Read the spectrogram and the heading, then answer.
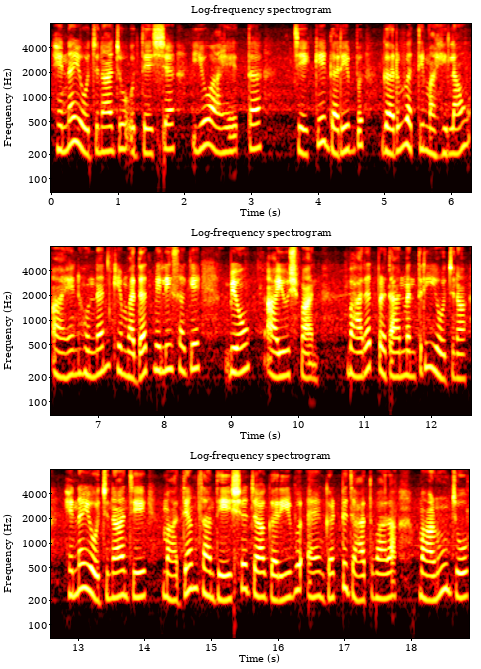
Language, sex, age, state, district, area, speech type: Sindhi, female, 18-30, Rajasthan, Ajmer, urban, spontaneous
